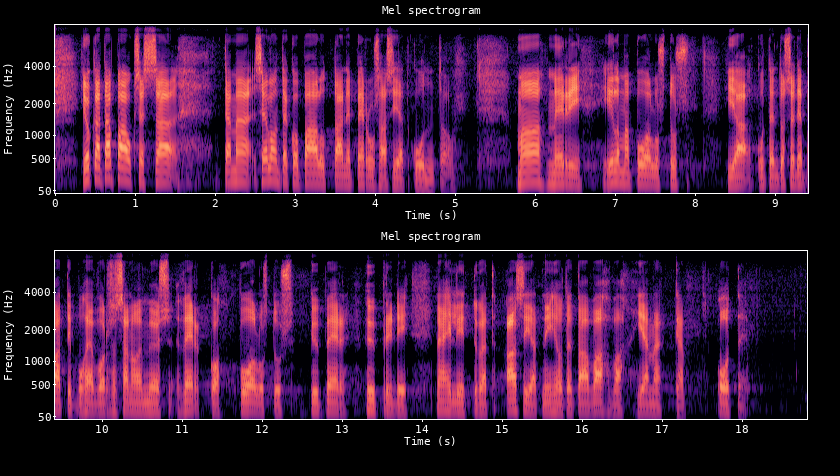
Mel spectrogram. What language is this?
Finnish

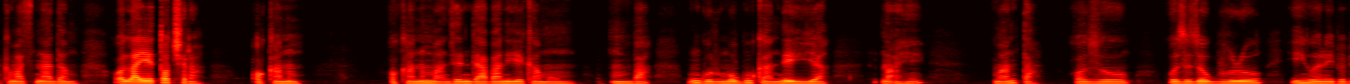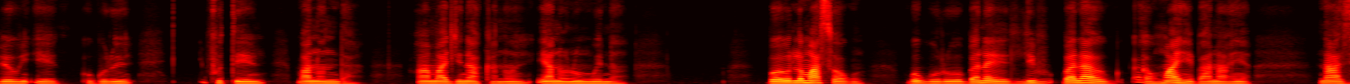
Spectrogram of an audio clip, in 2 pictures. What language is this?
Ikwere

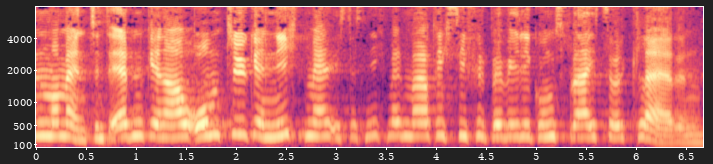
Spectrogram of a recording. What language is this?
Swiss German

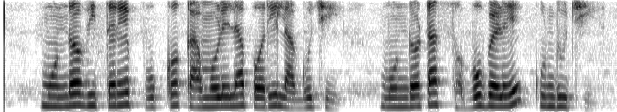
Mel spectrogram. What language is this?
Odia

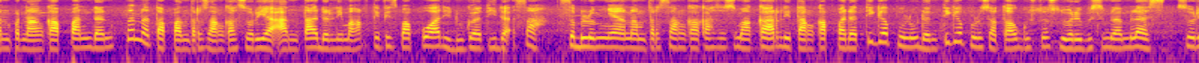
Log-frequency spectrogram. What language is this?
Indonesian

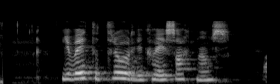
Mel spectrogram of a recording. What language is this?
Icelandic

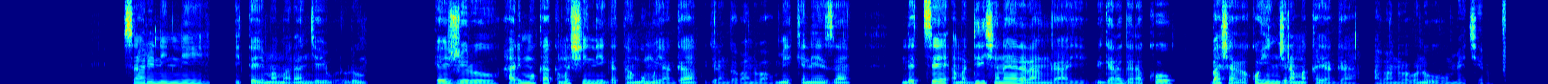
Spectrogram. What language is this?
Kinyarwanda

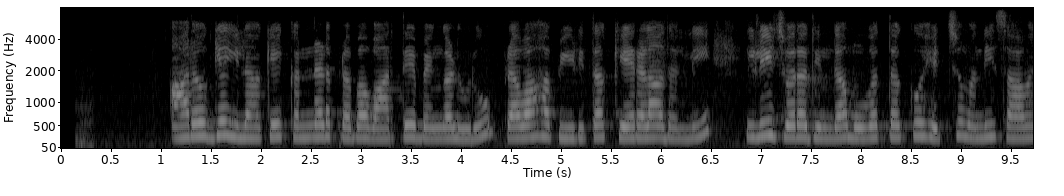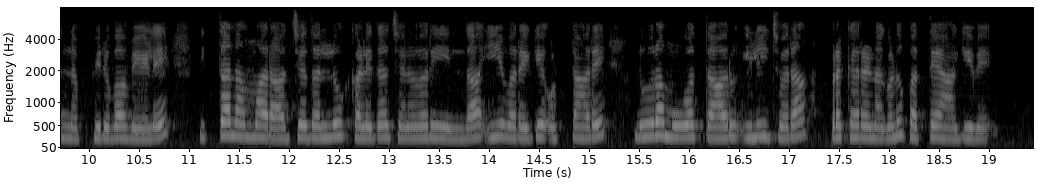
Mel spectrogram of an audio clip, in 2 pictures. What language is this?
Kannada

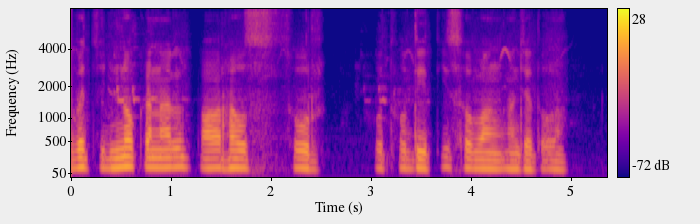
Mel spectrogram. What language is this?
Santali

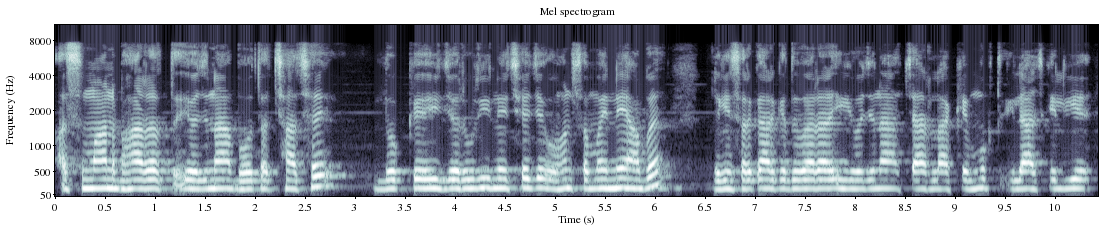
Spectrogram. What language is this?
Maithili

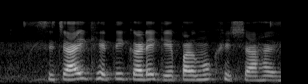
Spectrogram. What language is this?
Magahi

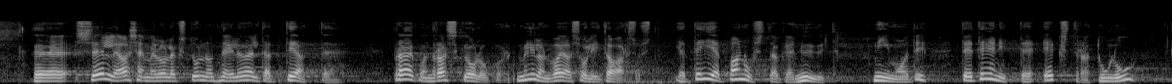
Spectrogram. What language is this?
Estonian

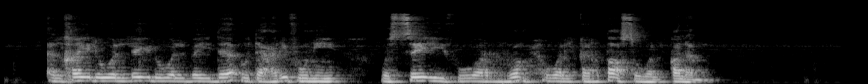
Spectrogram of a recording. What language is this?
Arabic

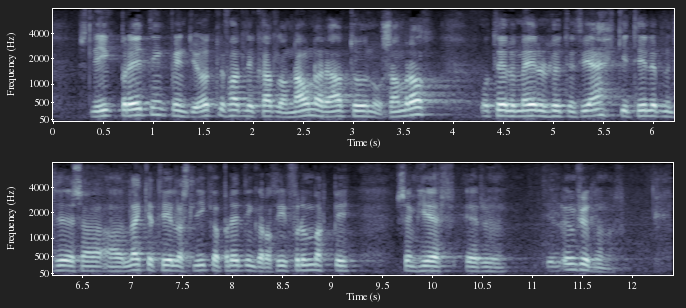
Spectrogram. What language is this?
Icelandic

